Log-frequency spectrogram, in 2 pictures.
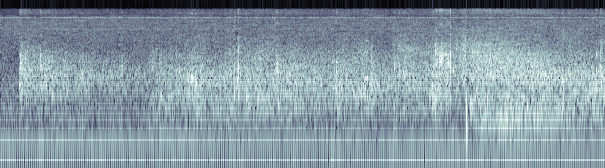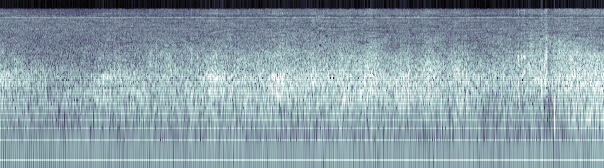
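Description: Ice hockey skates scraping and gliding on rink ice, with a faint sharp knock about four and a half seconds in and another near the end, over a low steady hum.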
